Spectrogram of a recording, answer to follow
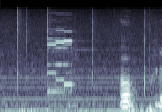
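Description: DX Mystic Morpher, a flip-phone-shaped electronic toy, switched on and giving a brief, faint run of stepped electronic beep tones from its small speaker, with a few clicks of plastic handling.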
